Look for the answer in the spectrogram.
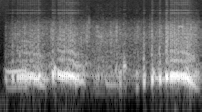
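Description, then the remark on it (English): Pigeons cooing in a steady series of low, throaty, rolling calls, clear, with brief pauses between phrases and no other sounds. “He wants to know where are the pigeons?”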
